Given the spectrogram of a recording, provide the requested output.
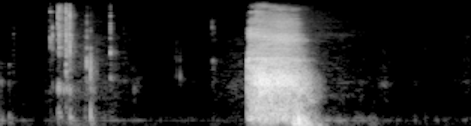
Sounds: Sneeze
